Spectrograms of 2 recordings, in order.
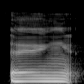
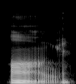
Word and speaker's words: Aang: Ong. Ong is how you're going to say it. Isn't it Aang in the No.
